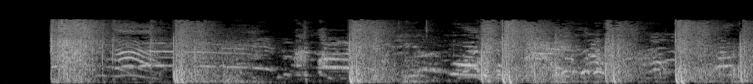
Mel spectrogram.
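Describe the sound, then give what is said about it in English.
Loud fireworks are launched outdoors by a gathered crowd of nationalists and locals outside an Islamic sect compound in Crewe, a rapid, irregular string of sharp bangs and crackling bursts, with people's voices and shouting carrying on underneath throughout. “Nationalists and locals have gathered outside the Islamic sect cult in Crewe and are launching fireworks.”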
